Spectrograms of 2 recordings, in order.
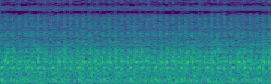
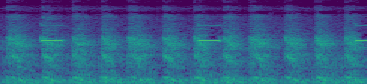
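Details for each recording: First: Isuzu D-Max diesel reassembled and running after a crank-no-start repair (intercooler and EGR valve refitted). Steady, even diesel clatter at idle with no misses or surges. Normal diesel idle. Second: Isuzu D-Max diesel cranks with even, rapid starter churning, about five or six beats a second, never firing; scan tool shows high rail pressure but no engine speed signal, with EGR and camshaft position codes; cam/crank sync suspected, not confirmed.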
